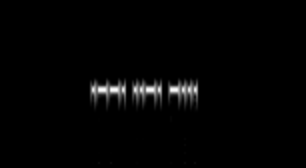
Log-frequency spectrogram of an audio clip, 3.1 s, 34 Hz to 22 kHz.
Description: Morse code, heard as a keyed tone, about 40 wpm, 700 Hz. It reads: PFB
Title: USA Call Sign Postfixes - 3 Letters 40wpm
